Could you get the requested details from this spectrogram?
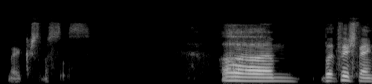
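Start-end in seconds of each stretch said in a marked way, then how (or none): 0.1-0.9 soft unvoiced whisper; whispered Merry Christmases. Shown as a demonstration. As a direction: breathe the greeting under your voice. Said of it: "same inflection".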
